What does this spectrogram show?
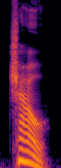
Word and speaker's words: chough: Quirk of Raby, pronounced the name as chough. A contributor to British Birds says a Cornishman he knew always pronounced the word to rhyme with plough.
